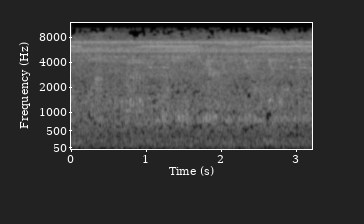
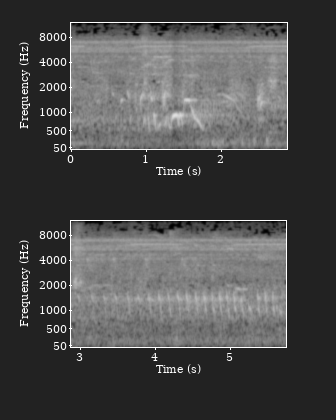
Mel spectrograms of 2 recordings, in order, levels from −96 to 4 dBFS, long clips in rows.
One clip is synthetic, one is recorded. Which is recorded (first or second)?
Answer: second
